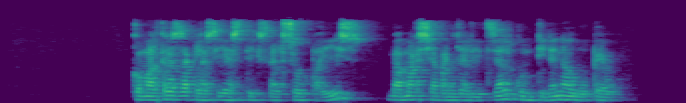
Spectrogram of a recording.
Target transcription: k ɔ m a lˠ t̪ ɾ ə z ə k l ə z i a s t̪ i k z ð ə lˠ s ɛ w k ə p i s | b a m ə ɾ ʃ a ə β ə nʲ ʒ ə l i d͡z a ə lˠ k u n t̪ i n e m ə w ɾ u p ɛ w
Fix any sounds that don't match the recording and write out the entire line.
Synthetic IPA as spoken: k ɔ m a lˠ t̪ ɾ ə z ə k l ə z i a s t̪ i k z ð ə lˠ s ɛ w p ə i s | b a m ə ɾ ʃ a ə β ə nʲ ʒ ə l i d͡z a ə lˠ k u n t̪ i n e n ə w ɾ u p ɛ w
